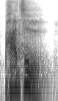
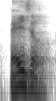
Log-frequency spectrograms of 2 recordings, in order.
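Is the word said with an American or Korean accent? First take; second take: Korean; American. First: It is said with a Korean accent. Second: It is said with an American accent. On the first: "한국식으로 표현하면" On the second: "미국식으로 표현하면"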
